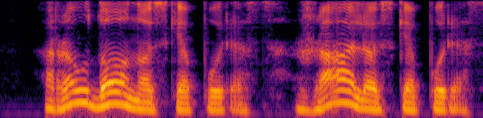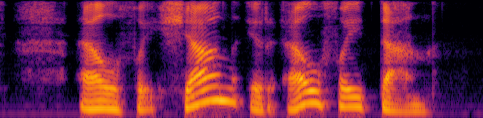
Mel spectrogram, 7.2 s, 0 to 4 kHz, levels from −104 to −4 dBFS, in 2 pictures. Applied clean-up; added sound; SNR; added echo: none; none; none; none.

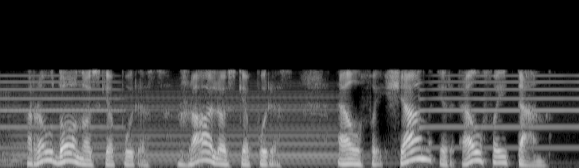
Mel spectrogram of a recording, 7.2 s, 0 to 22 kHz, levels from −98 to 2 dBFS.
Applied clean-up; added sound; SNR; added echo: none; Bowed string instrument + Trumpet; 17 dB; none.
